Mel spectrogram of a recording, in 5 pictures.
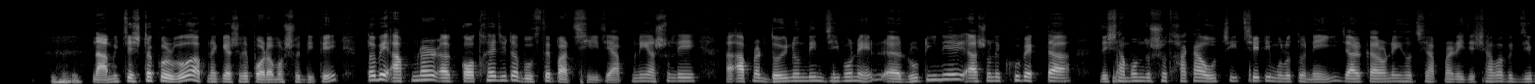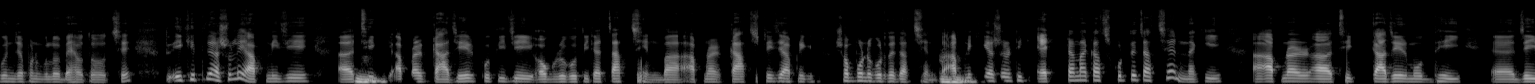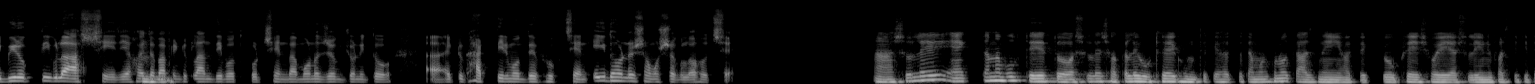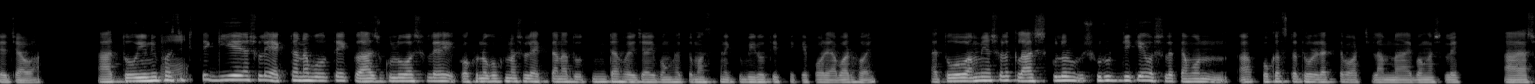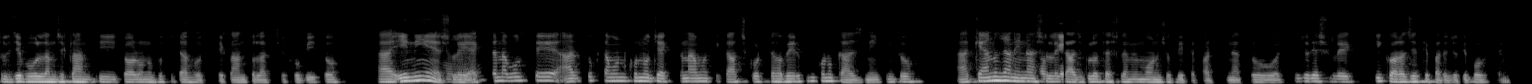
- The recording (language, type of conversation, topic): Bengali, advice, কীভাবে আমি দীর্ঘ সময় মনোযোগ ধরে রেখে কর্মশক্তি বজায় রাখতে পারি?
- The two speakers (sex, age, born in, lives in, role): male, 20-24, Bangladesh, Bangladesh, advisor; male, 20-24, Bangladesh, Bangladesh, user
- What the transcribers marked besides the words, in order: other background noise; horn; tapping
